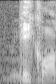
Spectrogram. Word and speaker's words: Pequod: years obviously after World War two is ended Pequod that's how it's pronounced good job no sir nasty no try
